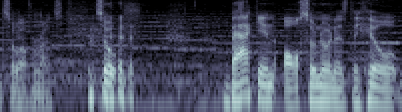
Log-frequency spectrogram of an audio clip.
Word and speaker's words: Bakken: So the first amusement park is believed to be in Bakken in... Did I say that wrong? Bakken? – Yeah, Bakken in Denmark.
